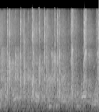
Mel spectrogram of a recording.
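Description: A small audience claps in welcome for a poet at a reading, a short burst of light, uneven handclaps close by.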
